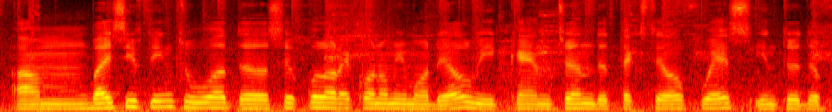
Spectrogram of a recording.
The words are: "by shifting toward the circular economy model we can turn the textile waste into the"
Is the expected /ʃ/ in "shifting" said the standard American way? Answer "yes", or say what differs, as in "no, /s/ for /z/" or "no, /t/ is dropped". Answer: no, /s/ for /ʃ/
